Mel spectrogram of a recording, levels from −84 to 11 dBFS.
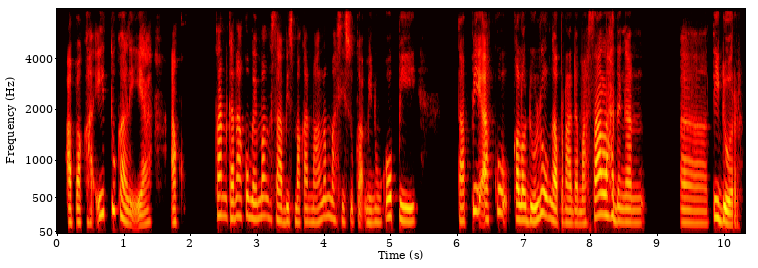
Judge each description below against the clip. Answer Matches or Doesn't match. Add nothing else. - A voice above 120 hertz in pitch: Matches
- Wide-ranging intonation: Matches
